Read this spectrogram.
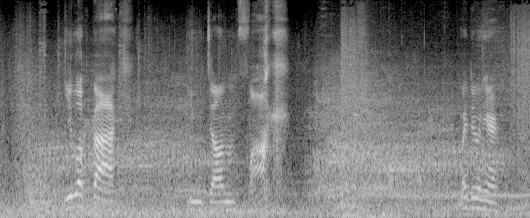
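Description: A monster roars and snarls loudly.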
